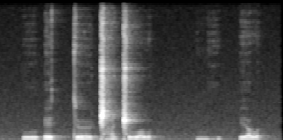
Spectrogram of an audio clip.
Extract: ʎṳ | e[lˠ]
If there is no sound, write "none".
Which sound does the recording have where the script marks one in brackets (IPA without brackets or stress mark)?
lˠ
